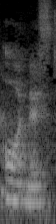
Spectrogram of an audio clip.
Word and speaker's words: honest: using and why because h is silent here okay when we pronounce an honest man and our ago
